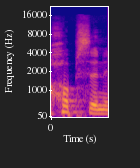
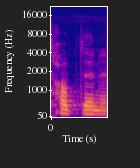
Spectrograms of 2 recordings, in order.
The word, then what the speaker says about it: Hobden: And then my husband's name is Hobden, which is rubbish, and no one can ever spell it. And they go Hobson, and you have to go, no, it's Hobden, and it's weird.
